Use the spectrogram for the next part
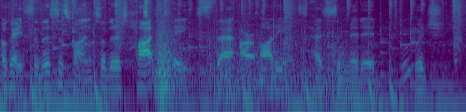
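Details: Adult male narrator; Normal speech.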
